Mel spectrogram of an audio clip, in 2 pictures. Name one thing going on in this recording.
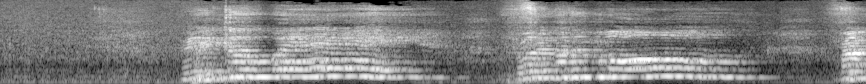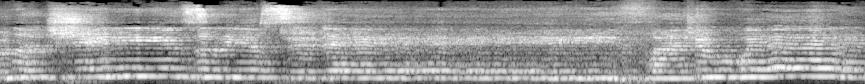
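Several women sing together into microphones, loud and close.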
